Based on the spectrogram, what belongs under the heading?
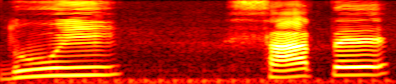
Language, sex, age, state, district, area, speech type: Odia, male, 30-45, Odisha, Kendrapara, urban, spontaneous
